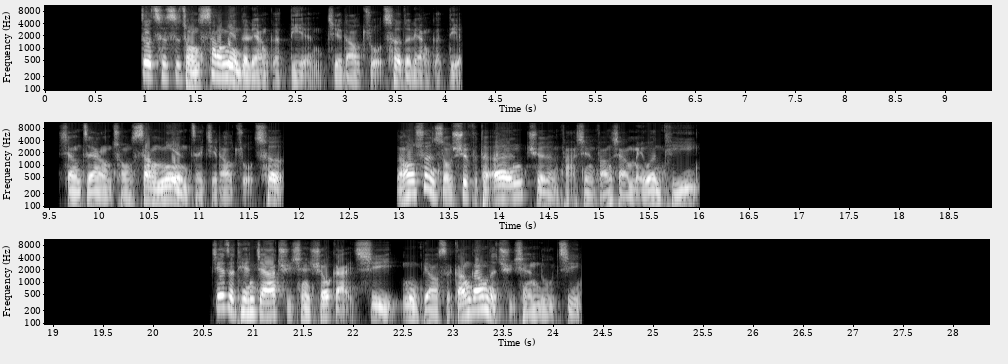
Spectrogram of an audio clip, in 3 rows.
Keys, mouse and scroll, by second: 1.0 middle click, 1.2 typing, 2.7 middle click, 5.1 click, 6.9 click, 8.2 middle click, 11.1 click, 11.7 KP_7, 12.6 a, 13.6 shift+n, 14.8 Tab, 16.7 shift+middle drag, 17.0 typing, 18.0-18.5 shift+middle drag, 21.6 middle click, 23.6-24.0 shift+drag, 24.6-25.2 shift+drag.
